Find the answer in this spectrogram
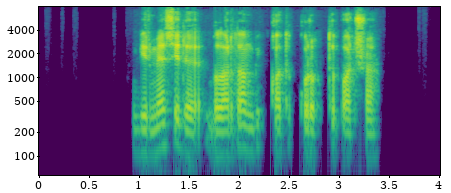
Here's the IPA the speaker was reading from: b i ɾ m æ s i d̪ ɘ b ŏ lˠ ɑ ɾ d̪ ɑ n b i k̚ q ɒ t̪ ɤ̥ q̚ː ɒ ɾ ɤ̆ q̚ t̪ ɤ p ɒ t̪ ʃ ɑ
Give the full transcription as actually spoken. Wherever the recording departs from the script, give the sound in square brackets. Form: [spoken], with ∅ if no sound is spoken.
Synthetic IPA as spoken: b i ɾ m æ s i d̪ ɘ b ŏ lˠ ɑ ɾ d̪ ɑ n b i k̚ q ɒ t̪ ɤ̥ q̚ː [u] ɾ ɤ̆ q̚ t̪ ɤ p ɒ t̪ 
